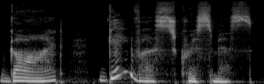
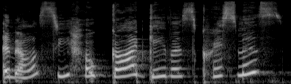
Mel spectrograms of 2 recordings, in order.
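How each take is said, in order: First: Lower, slow and gentle; slow, low mama bear voice; mother bear. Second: Much higher, eager rising question; a small cub asking mama excitedly; hopeful little cub. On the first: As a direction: say it as a patient mama. Mama Bear answers the cub. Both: Acted.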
